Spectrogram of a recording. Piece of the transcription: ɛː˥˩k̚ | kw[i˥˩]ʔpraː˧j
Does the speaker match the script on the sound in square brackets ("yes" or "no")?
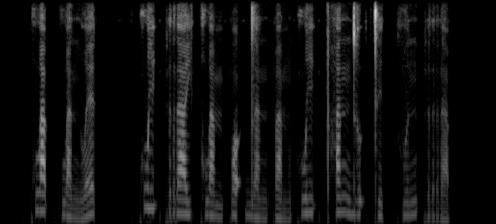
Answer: yes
